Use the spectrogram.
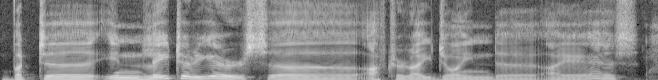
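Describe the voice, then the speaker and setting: Speaking very slowly in a Pakistani accent, a man has a medium pitch and a dark, mellow tone. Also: lively intonation. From India, Delhi. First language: Urdu. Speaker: researcher. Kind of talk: interview. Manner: hesitant, many fillers.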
